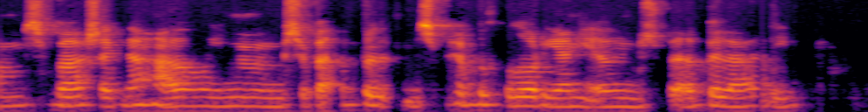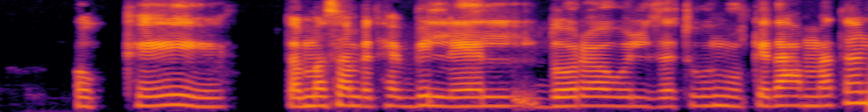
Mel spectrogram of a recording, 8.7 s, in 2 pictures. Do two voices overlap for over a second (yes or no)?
no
